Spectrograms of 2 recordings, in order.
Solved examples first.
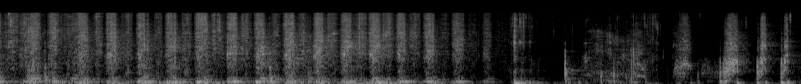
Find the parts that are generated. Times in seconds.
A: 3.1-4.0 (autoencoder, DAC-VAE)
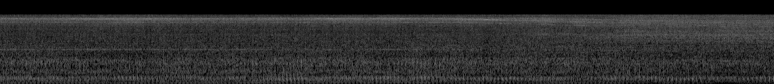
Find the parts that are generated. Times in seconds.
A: none

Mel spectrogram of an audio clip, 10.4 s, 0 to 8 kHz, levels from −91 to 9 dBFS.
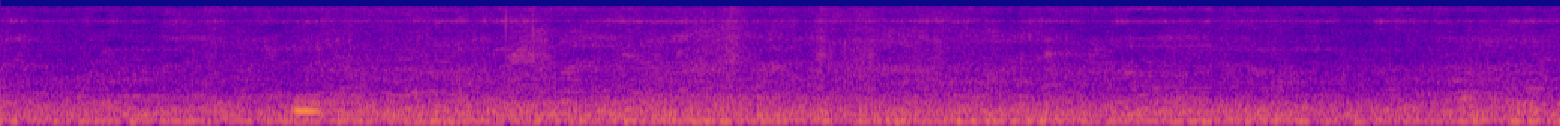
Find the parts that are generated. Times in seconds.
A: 0.0-10.4 (codec, SNAC)

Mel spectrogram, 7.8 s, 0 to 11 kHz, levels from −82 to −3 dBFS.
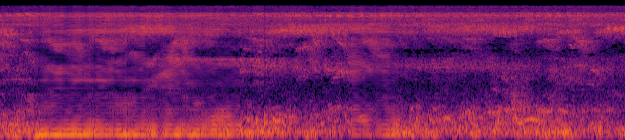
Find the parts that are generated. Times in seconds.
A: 0.5-3.0 (vocoder, WaveNeXt); 4.4-5.0

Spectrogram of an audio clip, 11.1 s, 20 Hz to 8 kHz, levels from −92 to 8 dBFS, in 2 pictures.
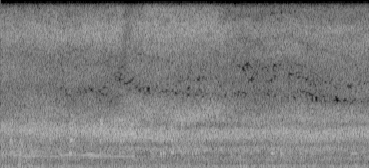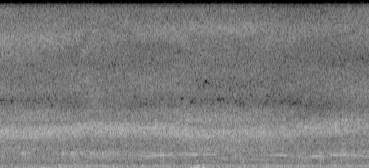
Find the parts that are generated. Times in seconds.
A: none

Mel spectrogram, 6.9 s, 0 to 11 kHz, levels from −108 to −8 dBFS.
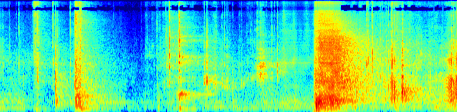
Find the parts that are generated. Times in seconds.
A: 4.2-5.1 (vocoder, WaveNeXt)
